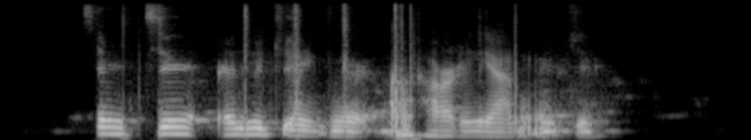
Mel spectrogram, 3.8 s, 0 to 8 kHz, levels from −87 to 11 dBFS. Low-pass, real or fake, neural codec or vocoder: 7.2 kHz; fake; codec, 16 kHz, 1 kbps, X-Codec, HuBERT features, trained on balanced general audio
